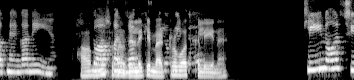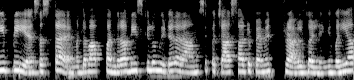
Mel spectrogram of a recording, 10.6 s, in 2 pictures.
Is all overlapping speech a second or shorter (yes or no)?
no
